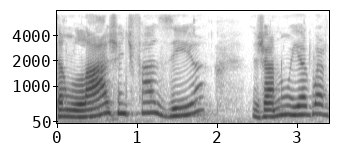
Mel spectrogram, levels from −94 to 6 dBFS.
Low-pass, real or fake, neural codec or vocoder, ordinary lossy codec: 7.2 kHz; real; none; none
